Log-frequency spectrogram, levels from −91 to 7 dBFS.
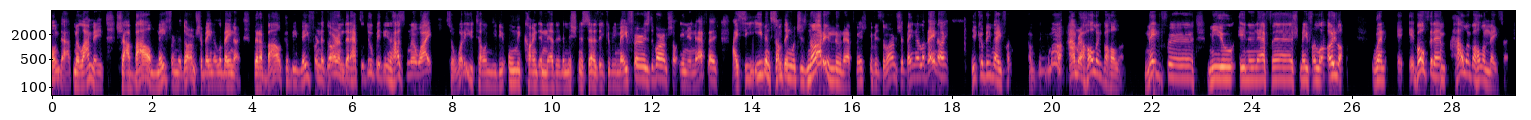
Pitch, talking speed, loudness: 160 Hz, 185 wpm, -23 LUFS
